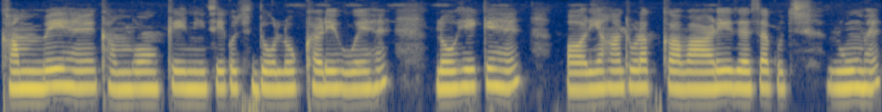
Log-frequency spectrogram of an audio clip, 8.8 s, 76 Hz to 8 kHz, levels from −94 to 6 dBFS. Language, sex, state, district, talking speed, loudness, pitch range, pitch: Hindi, female, Uttar Pradesh, Varanasi, 150 wpm, -14 LUFS, 205-220 Hz, 210 Hz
